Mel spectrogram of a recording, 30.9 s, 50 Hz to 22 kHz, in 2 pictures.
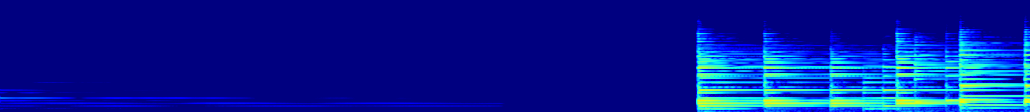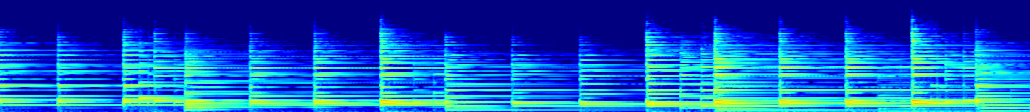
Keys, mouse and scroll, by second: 2.5 scroll down 1, 3.3 scroll up 1, 4.9-18.5 drag.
